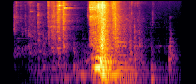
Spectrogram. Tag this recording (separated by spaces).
door foley weird close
